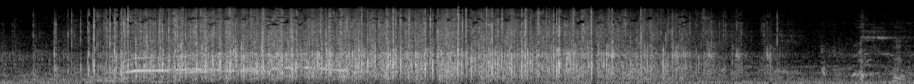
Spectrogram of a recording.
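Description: Sustained applause from a large crowd at an Army Day annual event in Sujanpur, dense steady clapping that swells quickly and then slowly thins out toward the end.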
